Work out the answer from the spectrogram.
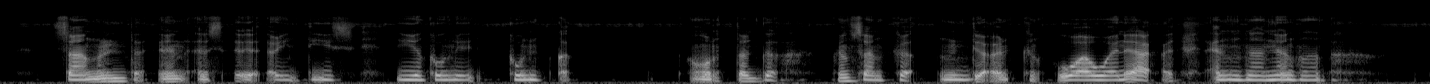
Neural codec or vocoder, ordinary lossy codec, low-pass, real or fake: autoencoder, 22.05 kHz, a latent of 192 numbers a frame, VITS, trained on many speakers; none; 9.9 kHz; fake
